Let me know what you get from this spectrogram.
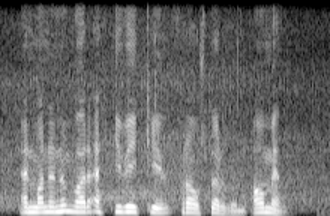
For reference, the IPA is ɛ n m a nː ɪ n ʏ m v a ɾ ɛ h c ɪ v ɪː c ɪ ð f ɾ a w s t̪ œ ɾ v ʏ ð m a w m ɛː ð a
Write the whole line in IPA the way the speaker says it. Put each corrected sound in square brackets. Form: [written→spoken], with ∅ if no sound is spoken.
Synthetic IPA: ɛ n m a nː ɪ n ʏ m v a ɾ ɛ h c ɪ v ɪː c ɪ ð f ɾ a w s t̪ œ ɾ v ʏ [ð→∅] m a w m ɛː ð a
